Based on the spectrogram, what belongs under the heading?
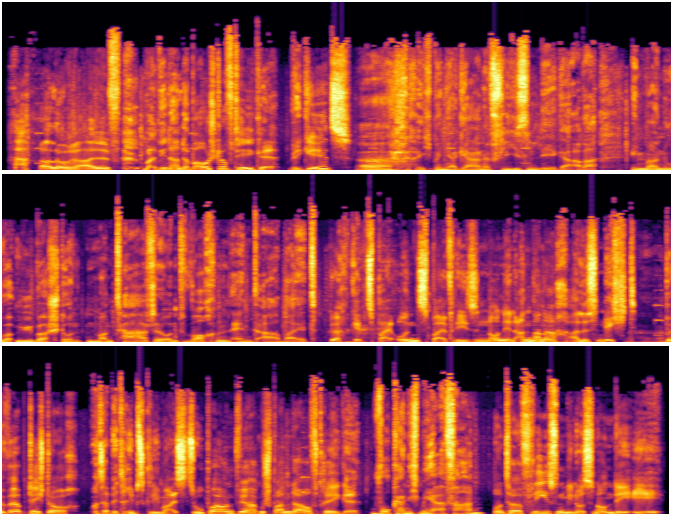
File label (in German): Funkspot Recruiting; ROCKLAND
